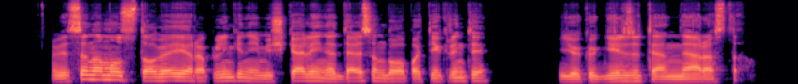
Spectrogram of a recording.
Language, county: Lithuanian, Vilnius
